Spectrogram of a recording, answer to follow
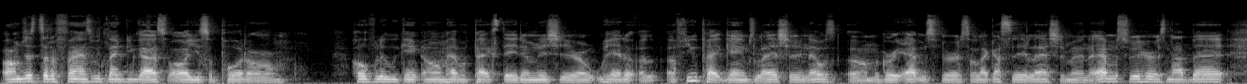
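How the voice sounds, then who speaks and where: In a dark, mellow tone, a man with a fairly low pitch speaks fairly quickly with a monotone, flat intonation. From USA. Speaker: American football player. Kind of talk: interview. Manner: halting.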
